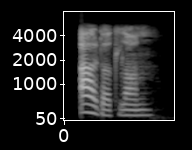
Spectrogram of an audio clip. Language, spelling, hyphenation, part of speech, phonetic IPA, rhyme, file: Hungarian, áldatlan, ál‧dat‧lan, adjective, [ˈaːldɒtlɒn], -ɒn, Hu-áldatlan.ogg
- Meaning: unfortunate, unblessed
